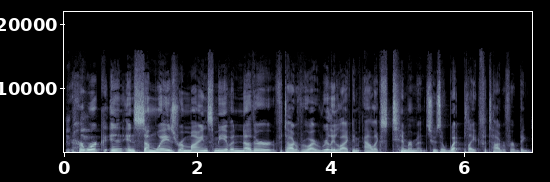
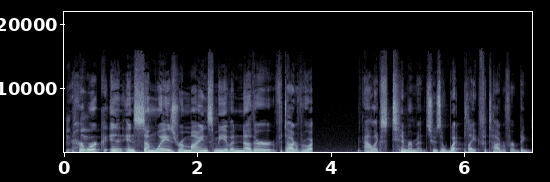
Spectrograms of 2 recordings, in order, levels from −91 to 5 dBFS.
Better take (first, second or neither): first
